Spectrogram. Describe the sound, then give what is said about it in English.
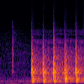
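One faint tap, then a rapid, evenly paced run of six firm knocks on wood, like someone rapping at a door to be let in. Fairly loud, with no voices. “Knocking to be let in.”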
